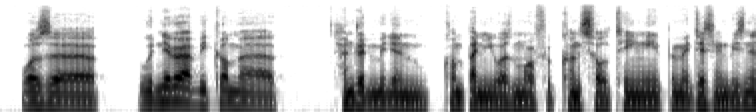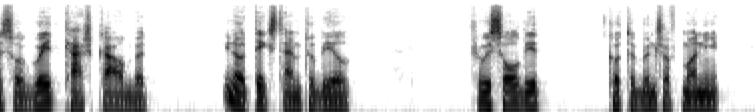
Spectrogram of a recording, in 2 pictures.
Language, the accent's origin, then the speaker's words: English; Switzerland; moved away as an adult; also born or lived in Shanghai / Hong Kong / Madrid; now in Singapore; I'm from Switzerland. I'm thirty-one years old.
